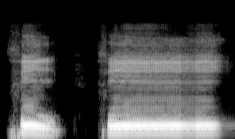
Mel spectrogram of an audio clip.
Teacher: Huruf sa keluarkan sedikit hujung lidah. Hujung lidah keluar sedikit daripada sempadan gigi. Si. Sim.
